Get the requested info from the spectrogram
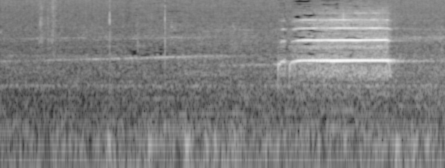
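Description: Electric rack-railway train pulling away, its motor whine rising steadily in pitch. The train's horn sounds once, loudly, for about a second, a little under three seconds in.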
